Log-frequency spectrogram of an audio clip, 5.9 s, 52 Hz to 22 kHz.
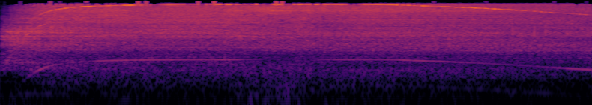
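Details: Old 110 V angle grinder after its miswired 110 V plug (wire left in the neutral pin) was rewired and the earth screws tightened: spins up quickly to a steady high whine, no rattle or grind, winds down smoothly; healthy.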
